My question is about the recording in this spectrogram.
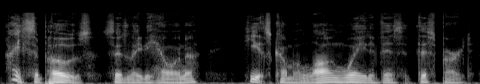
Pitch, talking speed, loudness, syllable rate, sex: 90 Hz, 190 wpm, -20 LUFS, 5.0 syllables/s, male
